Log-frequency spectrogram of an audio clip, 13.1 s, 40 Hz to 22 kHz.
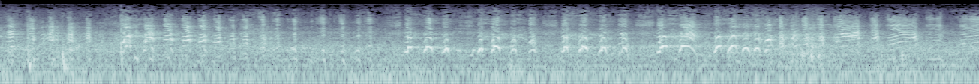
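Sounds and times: man laughing: 0.0s - 13.0s.

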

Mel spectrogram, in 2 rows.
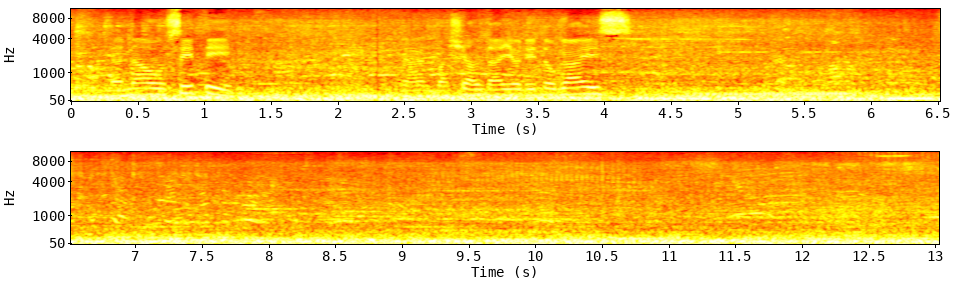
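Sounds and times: faint crowd voices: 0.0s - 13.0s
vehicles passing: 0.0s - 13.0s.

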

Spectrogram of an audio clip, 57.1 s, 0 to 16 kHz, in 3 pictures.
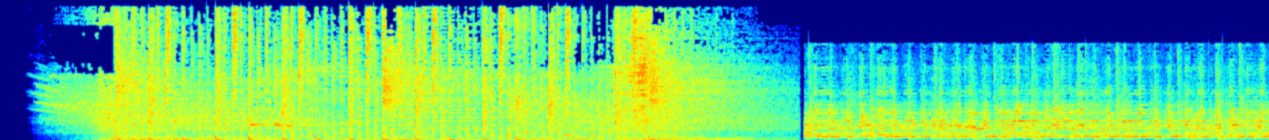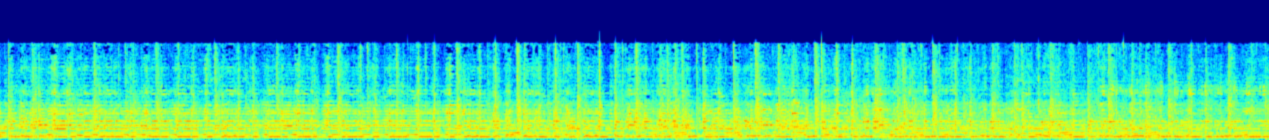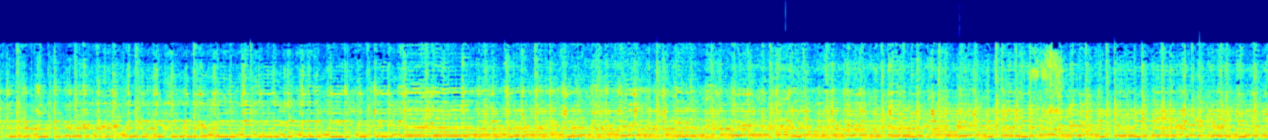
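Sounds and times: steady drone note: 0.4s - 12.1s
fiddle melody: 0.4s - 57.0s
large drum beat: 1.4s - 12.0s.

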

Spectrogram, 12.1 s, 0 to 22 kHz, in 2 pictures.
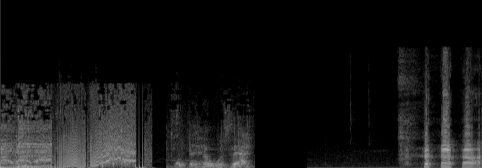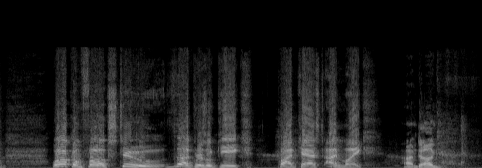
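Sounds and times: scratchy noise sweep: 0.2s - 1.9s.

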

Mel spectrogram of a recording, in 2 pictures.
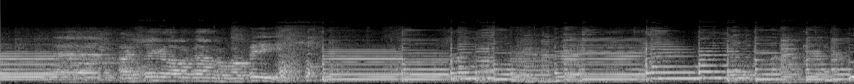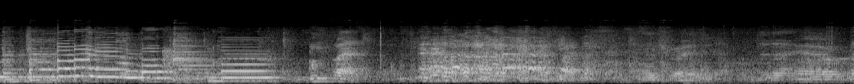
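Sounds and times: guitar playing held notes and chords: 0.0s - 1.2s, 3.2s - 11.6s.

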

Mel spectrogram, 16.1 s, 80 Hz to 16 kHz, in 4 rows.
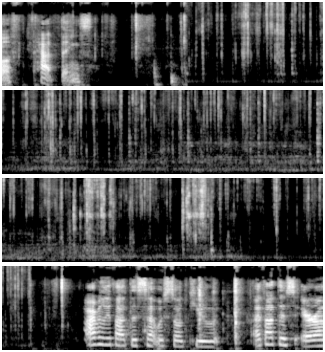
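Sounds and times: plastic pages rustling: 1.2s - 12.8s.

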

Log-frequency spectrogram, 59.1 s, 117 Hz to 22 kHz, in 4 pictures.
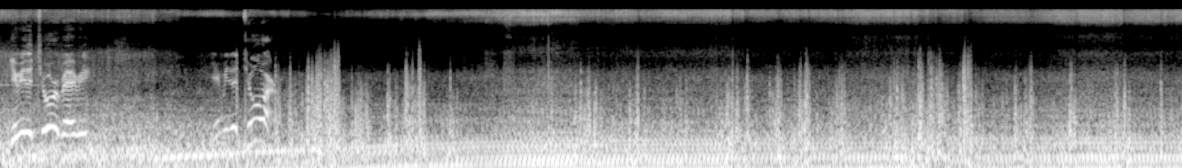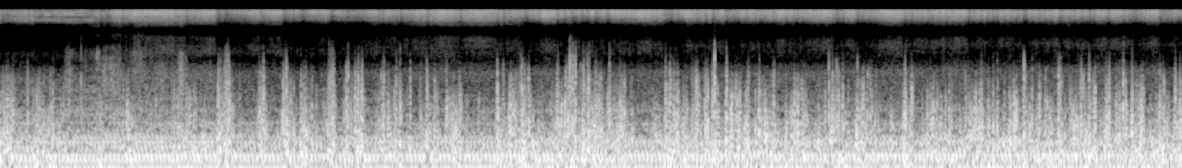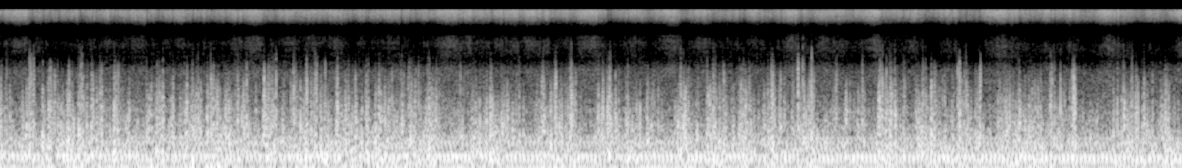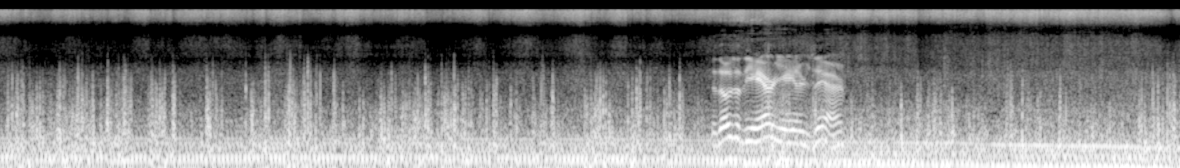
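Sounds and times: motorboat engine drone: 0.0s - 59.0s
water spraying off hull: 0.0s - 59.0s
wind buffeting microphone: 0.0s - 59.0s.

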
